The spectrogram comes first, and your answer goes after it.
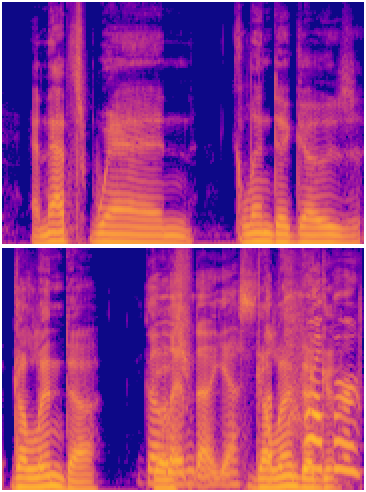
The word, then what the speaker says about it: Galinda: Galinda the proper pronunciation.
